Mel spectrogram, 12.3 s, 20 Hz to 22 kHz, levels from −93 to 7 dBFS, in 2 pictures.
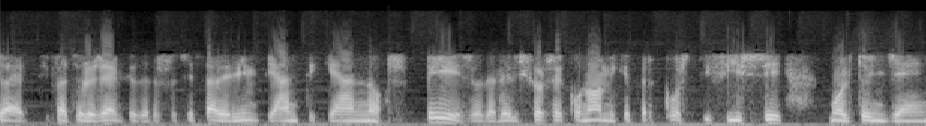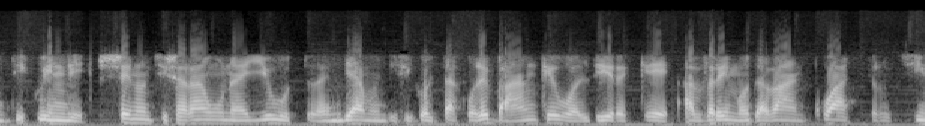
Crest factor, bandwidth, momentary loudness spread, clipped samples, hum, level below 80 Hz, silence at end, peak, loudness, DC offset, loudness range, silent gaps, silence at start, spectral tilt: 12 dB; 11.5 kHz; 5 LU; under 0.1%; none; -38 dBFS; 0 s; -2 dBFS; -15 LUFS; under 0.1%; 1 LU; none; 0 s; -6.5 dB/octave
